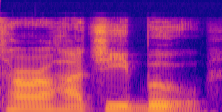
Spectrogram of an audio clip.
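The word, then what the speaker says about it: 腹八分: The third distinctive practice of Japanese elders involves a powerful approach to eating known as harachi biu, pronounced harah hachi buu, which roughly translates to eat until you are 80% full.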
